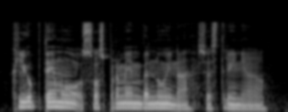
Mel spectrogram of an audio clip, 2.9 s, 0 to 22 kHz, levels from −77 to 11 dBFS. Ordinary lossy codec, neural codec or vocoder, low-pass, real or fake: none; vocoder, 22.05 kHz, 80 mel bands, Vocos; none; fake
